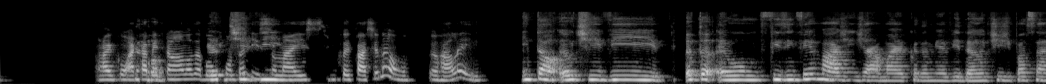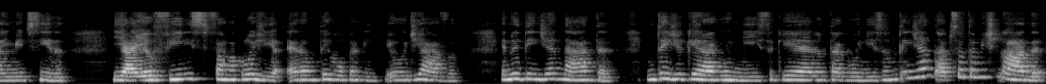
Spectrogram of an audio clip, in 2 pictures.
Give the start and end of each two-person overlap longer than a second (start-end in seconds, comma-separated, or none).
1.2-3.0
